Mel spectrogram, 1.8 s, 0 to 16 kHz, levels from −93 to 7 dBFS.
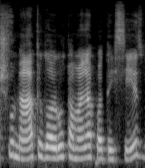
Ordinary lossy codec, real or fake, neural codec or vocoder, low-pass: Opus, 64 kbps; fake; codec, 44.1 kHz, 7.8 kbps, Pupu-Codec; 14.4 kHz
